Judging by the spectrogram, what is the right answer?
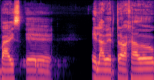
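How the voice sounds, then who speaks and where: The recording is very clean, the background silent. In it, a man talks at a medium pitch. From northern Mexico, Ciudad Juárez. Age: 30s. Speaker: freelance filmmaker and journalist. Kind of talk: interview conversation. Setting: studio. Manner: halting, many fillers.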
